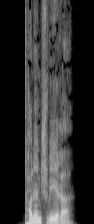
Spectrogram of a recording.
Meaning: inflection of tonnenschwer: 1. strong/mixed nominative masculine singular 2. strong genitive/dative feminine singular 3. strong genitive plural
- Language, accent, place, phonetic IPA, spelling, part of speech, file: German, Germany, Berlin, [ˈtɔnənˌʃveːʁɐ], tonnenschwerer, adjective, De-tonnenschwerer.ogg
